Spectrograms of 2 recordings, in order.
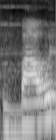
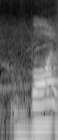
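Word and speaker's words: bowl: ज़्यादातर लोग इसको बाउल पढ़ते हैं, तो बाउल नहीं कहना है, बॉल कहना है। जी हाँ, बॉल।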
